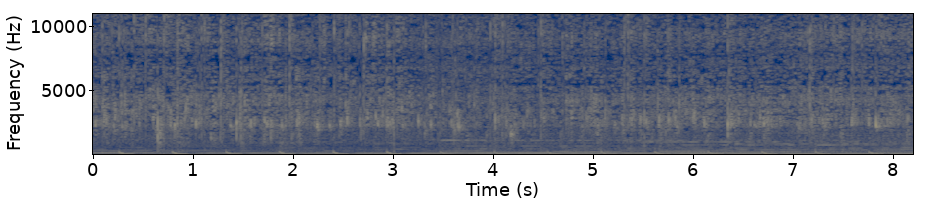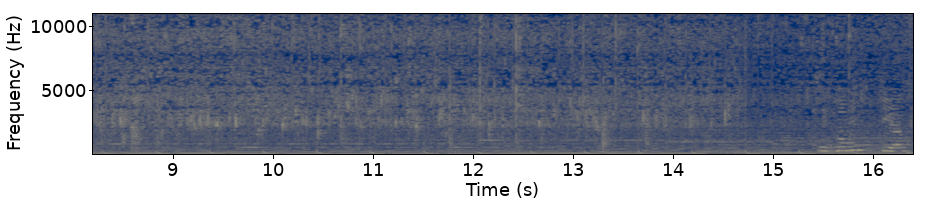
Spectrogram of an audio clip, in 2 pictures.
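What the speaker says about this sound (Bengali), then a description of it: "তেলটা আমার গরম হয়ে গিয়েছে, এবার আমি একে একে সব ফোড়নটা দিয়ে দেবো" Whole spices crackle and sizzle in hot oil for a Bengali mustard Tangra fish curry, a steady hiss running under rhythmic background music.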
